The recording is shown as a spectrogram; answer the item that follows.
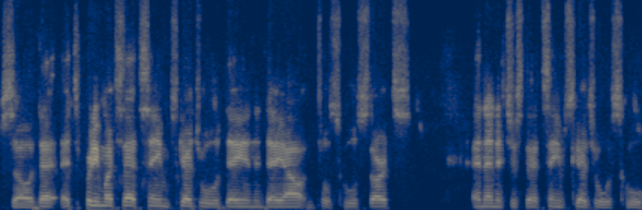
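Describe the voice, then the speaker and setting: Captured with a dry, close sound and no echo, a man with a plain, everyday voice talks at a fairly quick pace, his medium pitch showing ordinary variation. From Lower Merion, Pennsylvania, US. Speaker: college wrestler and amateur MMA fighter. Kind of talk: interview.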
